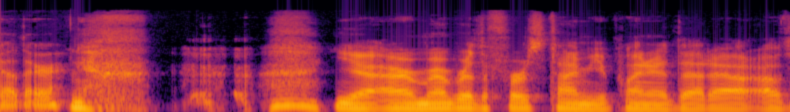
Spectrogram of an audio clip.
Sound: laughs

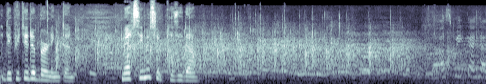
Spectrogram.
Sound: some Applause

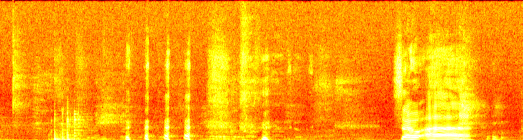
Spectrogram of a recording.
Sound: interviewer laughing

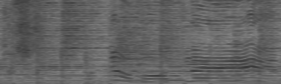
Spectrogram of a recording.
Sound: cat hissing

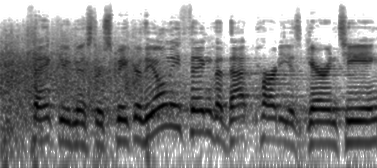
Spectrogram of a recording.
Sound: applause

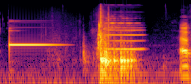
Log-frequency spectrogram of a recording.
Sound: ding; hitting bell

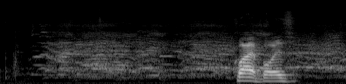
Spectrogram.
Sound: voices shouting

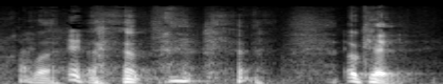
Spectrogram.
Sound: laughter

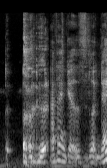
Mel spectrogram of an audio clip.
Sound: burps

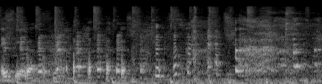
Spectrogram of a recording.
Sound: laughing

